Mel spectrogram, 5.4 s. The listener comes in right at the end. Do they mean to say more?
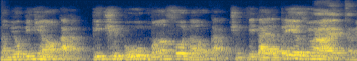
Yes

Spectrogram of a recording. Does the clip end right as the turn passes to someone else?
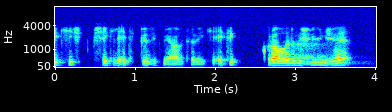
No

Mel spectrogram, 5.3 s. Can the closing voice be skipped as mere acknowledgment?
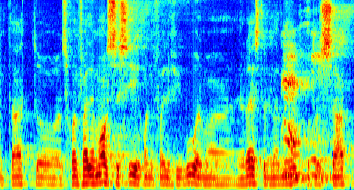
Yes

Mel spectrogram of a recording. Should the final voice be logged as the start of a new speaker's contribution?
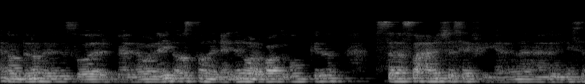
Yes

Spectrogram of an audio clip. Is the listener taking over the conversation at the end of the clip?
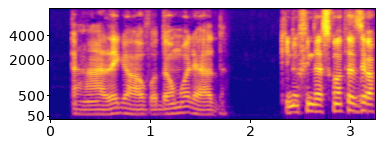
No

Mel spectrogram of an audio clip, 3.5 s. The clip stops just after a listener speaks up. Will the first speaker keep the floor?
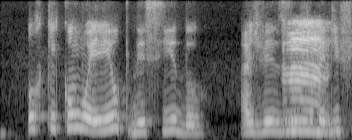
Yes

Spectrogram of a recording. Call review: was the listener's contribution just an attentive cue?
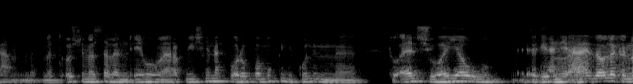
No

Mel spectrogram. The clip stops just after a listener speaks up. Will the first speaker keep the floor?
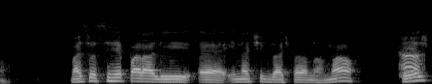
Yes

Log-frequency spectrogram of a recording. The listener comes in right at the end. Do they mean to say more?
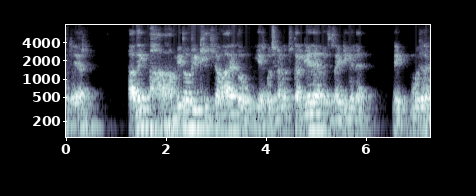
Yes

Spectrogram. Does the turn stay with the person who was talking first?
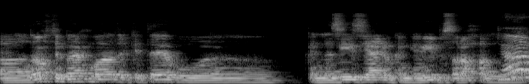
No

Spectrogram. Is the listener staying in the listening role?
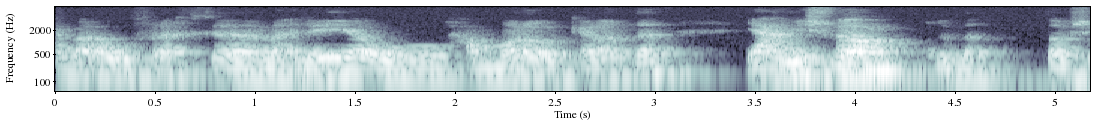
Yes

